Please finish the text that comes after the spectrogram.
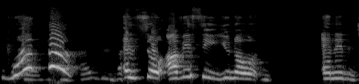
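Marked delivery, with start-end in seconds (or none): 0.1-1.3 shocked. Retold or imitated. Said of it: "And I was like".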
